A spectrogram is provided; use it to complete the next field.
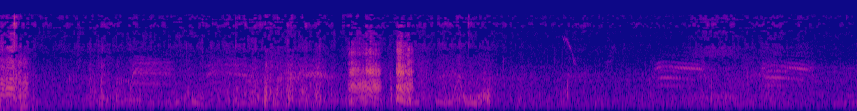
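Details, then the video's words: Crows calling while feeding: scattered harsh caws, loudest a pair of short rasping notes near the middle, with fainter nasal calls toward the end over soft background noise. "Krähenbrunch /crow`s brunch"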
